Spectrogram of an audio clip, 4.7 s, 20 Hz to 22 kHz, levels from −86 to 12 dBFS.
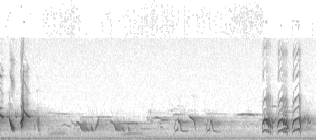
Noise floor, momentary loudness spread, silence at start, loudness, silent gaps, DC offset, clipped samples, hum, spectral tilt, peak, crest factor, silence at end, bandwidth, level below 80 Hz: -47 dBFS; 24 LU; 0 s; -23 LUFS; none; under 0.1%; under 0.1%; none; 1 dB/octave; -4 dBFS; 24 dB; 0 s; over 20 kHz; -70 dBFS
